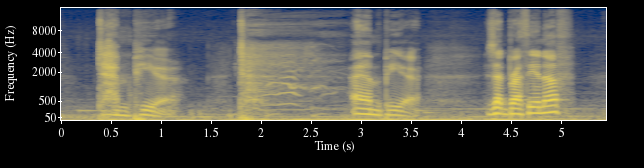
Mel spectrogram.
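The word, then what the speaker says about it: Dhampir: Thank you for spelling it phonetically. Dampier.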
